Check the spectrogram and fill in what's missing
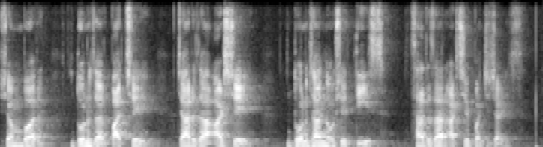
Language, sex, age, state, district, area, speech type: Goan Konkani, male, 18-30, Goa, Tiswadi, rural, spontaneous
